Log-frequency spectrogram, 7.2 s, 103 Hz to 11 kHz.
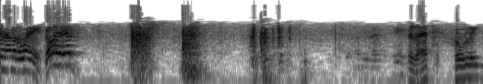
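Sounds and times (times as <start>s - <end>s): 
speech: 0.0s - 1.2s, 1.9s - 3.0s, 5.8s - 7.2s
gunshots blasting a closet door lock: 1.9s - 3.2s.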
